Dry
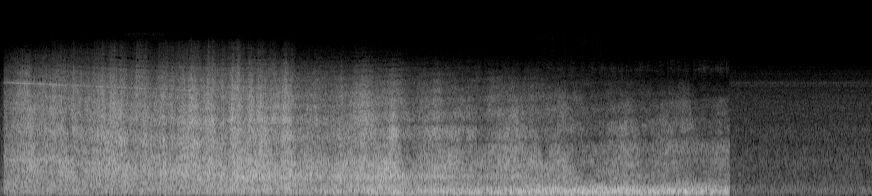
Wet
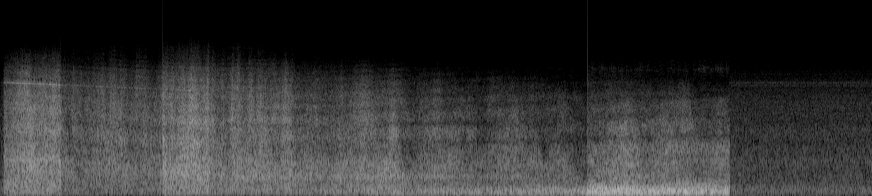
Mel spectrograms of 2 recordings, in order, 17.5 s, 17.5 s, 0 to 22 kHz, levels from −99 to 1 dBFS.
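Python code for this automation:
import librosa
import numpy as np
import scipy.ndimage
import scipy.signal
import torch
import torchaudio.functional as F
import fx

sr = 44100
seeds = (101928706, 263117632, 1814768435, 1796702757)

y = fx.gain(x, sr, db=fx.steps((0.0, -6.0), (1.2, -16.0), (3.24, -8.0), (4.16, -14.5), (11.74, -4.0)))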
